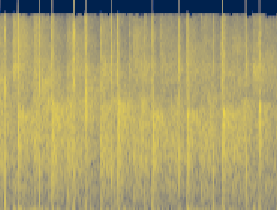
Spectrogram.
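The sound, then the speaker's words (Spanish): A small group applauds steadily, a dense patter of hand claps with a few sharper, louder claps standing out, close and fairly loud throughout with no voices. “¡Aplauso para”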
